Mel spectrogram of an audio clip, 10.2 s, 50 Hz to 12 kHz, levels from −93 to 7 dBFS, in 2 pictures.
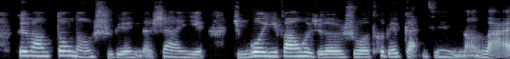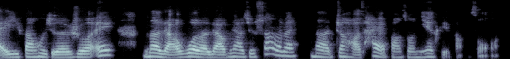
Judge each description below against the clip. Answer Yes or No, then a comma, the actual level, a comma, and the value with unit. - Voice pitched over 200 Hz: No, medium, 185 Hz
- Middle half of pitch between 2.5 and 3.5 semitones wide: No, average, 4.5 semitones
